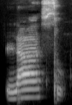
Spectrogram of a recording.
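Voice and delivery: "lasso" with a long first syllable, falling to close. Shown as a demonstration. Teacher shows children the shared ending, "lasso" split in two. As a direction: hold la, then set down so in "lasso". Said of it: "la dernière syllabe".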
